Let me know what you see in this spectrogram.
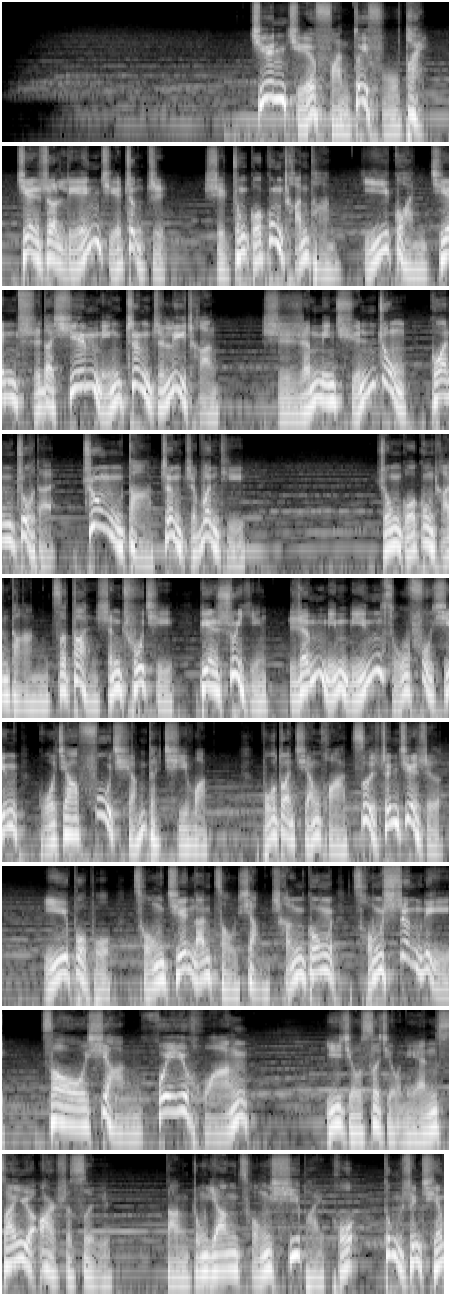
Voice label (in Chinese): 男 反腐永远在路上 大气 坚定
